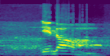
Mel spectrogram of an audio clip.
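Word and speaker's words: ইদং: আছে বুঝতে পেরেছেন আর যদি একটি শব্দের শেষে থাকে অবশ্যই ইদম অর্থাৎ ম উচ্চারিত হবে আমরা যতটুকু জানি তা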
